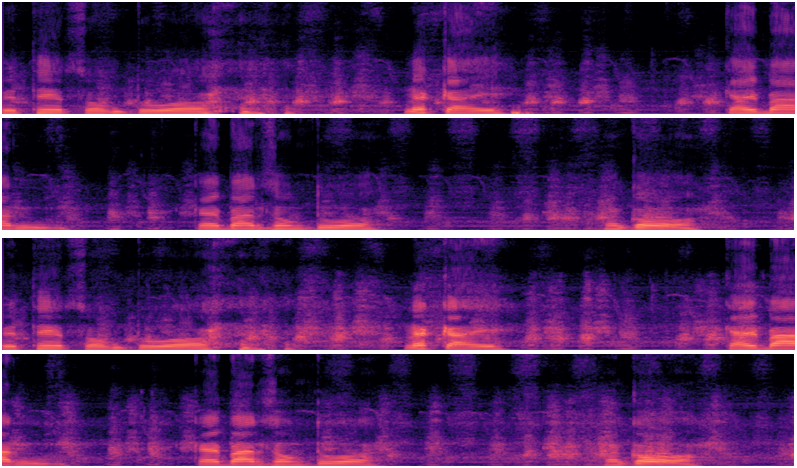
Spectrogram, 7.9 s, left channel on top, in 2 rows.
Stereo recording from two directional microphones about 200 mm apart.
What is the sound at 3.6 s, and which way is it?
Speech, 40° left (ahead or behind).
